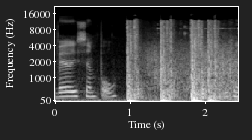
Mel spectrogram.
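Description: An assault rifle fires a quick burst of loud shots.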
